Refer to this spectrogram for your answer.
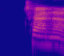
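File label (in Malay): "canar", Malay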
